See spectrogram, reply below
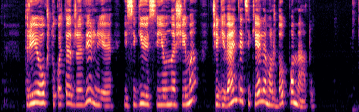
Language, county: Lithuanian, Vilnius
